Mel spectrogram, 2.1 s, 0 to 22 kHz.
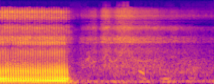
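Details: Boxer pup asleep, snoring: one loud, buzzy, low snore with strong harmonics lasting about 0.7 seconds, then quiet breathing and faint room noise.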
